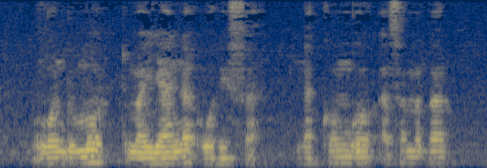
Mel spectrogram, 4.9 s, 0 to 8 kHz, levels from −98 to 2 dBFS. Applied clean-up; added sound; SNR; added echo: none; none; none; none.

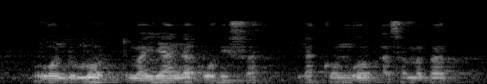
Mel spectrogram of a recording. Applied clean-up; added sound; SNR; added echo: none; none; none; reverberation time 1.0 s.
